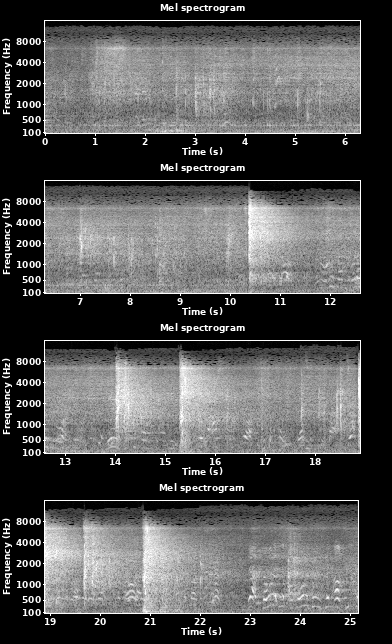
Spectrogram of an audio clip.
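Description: Hockey skate blades scraping and carving on the ice: about six sharp hissing scrapes in the second half, each fading over about a second, over the rink's steady background with distant voices.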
